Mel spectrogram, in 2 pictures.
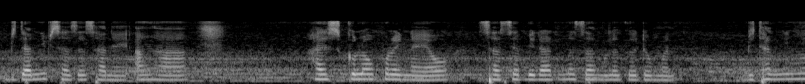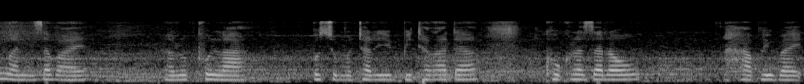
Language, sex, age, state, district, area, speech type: Bodo, female, 18-30, Assam, Chirang, rural, spontaneous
